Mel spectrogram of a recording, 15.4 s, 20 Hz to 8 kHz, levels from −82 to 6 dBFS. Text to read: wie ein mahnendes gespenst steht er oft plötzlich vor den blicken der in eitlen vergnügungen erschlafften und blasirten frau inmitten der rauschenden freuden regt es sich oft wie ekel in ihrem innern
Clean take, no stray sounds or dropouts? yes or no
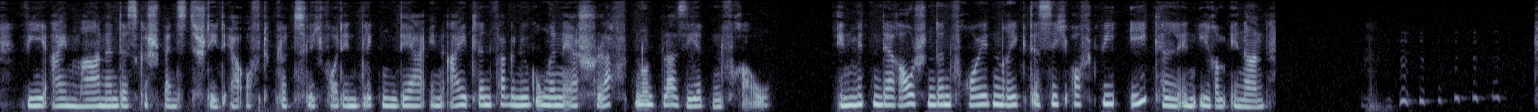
no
